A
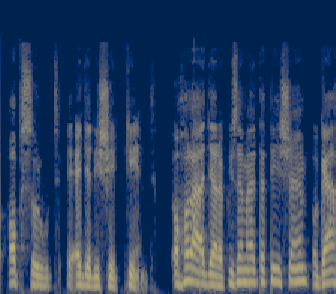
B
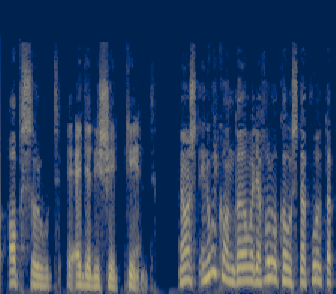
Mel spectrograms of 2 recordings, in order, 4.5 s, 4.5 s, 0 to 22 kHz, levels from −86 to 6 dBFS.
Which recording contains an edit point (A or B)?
A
